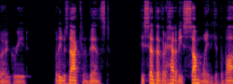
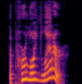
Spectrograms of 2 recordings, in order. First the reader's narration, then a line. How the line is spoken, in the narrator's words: exclaimed suddenly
